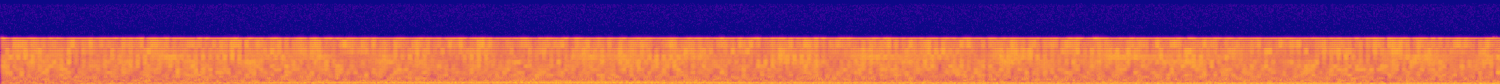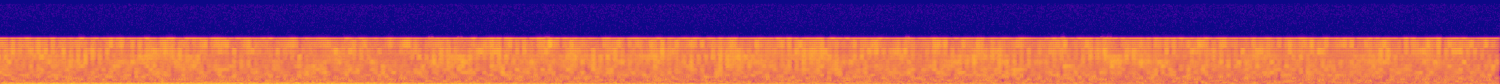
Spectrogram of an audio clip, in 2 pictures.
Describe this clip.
Noisy space sound created with coagula using original bitmap image.
synth, ambient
